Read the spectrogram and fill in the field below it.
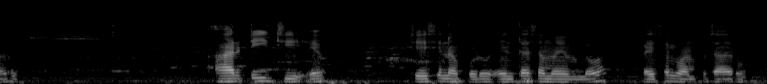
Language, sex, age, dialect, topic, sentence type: Telugu, male, 56-60, Telangana, banking, question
